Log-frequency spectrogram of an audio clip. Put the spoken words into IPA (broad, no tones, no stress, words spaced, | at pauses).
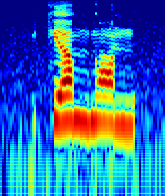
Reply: kʲandˤũn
